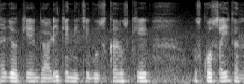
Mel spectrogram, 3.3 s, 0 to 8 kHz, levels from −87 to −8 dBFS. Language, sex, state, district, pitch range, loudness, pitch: Hindi, male, Uttar Pradesh, Shamli, 125-130 Hz, -20 LUFS, 130 Hz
